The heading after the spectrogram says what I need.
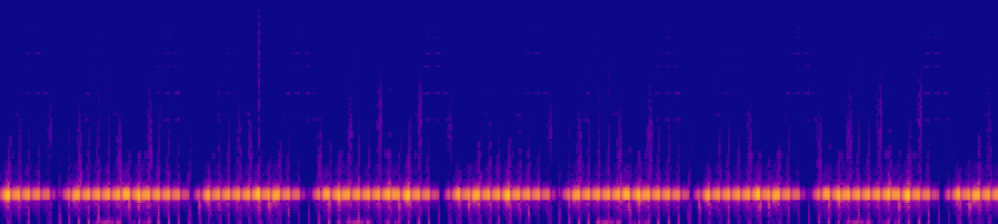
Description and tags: I generated a sine wave with audacity, and applied the wahwah and phaser effects multiple times with different settings. I don't know what I would use this for, but it's fun to listen to.
beep, beeps, clicking, fun, tone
